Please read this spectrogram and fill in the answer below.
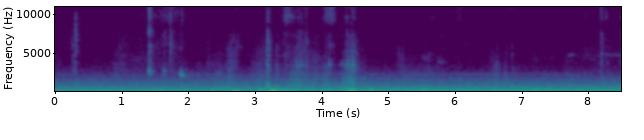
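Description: Scattered dull knocks and rubbing from a metal microphone boom arm and its desk clamp being handled and fitted to a desk, the loudest knock about three seconds in.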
